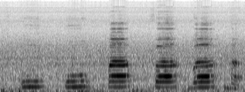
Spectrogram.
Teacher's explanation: ओष्ठ्य, जिनका उच्चारण दोनों होठों की सहायता से होता है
